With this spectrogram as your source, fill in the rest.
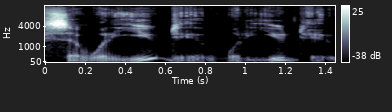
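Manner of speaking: put-on sultry, seductive voice with a rough edge. Recalling the voice he used at clubs years ago, in a put-on sexy, sultry voice. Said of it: "sultry voice back in the days when I would go to the clubs".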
